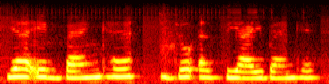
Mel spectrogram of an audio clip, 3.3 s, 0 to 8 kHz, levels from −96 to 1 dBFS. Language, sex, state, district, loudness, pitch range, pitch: Hindi, female, Uttar Pradesh, Lucknow, -16 LUFS, 240-270 Hz, 250 Hz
